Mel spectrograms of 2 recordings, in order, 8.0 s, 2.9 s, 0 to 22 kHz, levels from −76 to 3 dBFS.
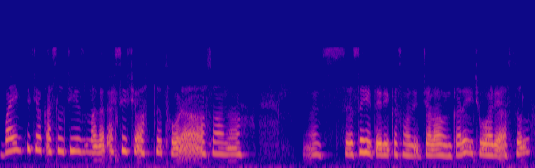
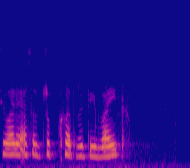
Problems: none marked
